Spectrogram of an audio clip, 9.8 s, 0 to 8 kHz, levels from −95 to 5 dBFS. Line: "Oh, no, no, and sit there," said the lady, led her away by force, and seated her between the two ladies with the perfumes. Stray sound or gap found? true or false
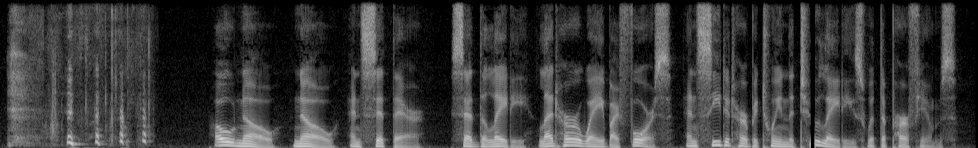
true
